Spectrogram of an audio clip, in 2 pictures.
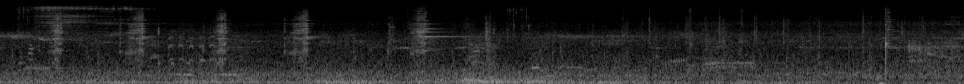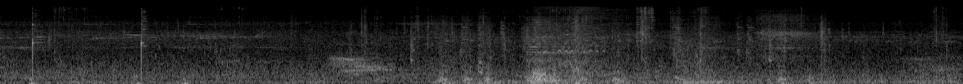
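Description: A sword clangs and slashes against a monster.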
